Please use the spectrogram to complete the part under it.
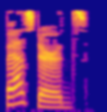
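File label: "bastards", British English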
